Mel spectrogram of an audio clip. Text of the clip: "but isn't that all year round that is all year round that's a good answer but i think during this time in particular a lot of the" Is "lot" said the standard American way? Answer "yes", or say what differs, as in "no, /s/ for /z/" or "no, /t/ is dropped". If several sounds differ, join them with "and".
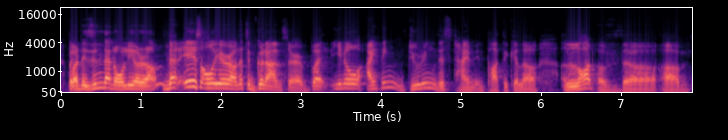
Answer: yes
